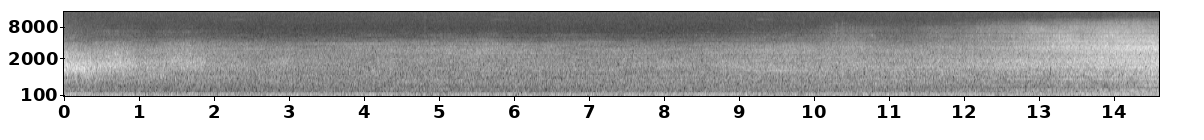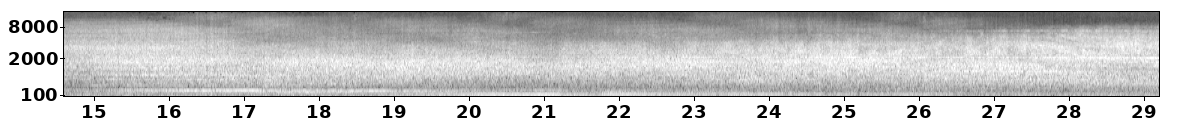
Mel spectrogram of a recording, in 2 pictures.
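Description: Airbus A320 jet airliner on final approach with its two IAE V2500 turbofans at low approach thrust. The engine noise swells about halfway through as the jet draws near, then holds as a steady rushing sound over a low drone that shifts in pitch.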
